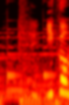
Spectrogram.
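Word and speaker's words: ICO: Eco makes sense because that's how you pronounce it in Japanese. Yeah, it makes sense. I just always heard it pronounced as Aiko.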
